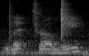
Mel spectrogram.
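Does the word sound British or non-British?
British. The word is said with a British-sounding pronunciation. "I go kind of British"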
